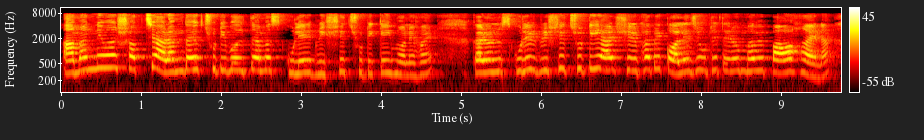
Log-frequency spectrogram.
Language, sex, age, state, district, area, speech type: Bengali, female, 18-30, West Bengal, Purulia, urban, spontaneous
